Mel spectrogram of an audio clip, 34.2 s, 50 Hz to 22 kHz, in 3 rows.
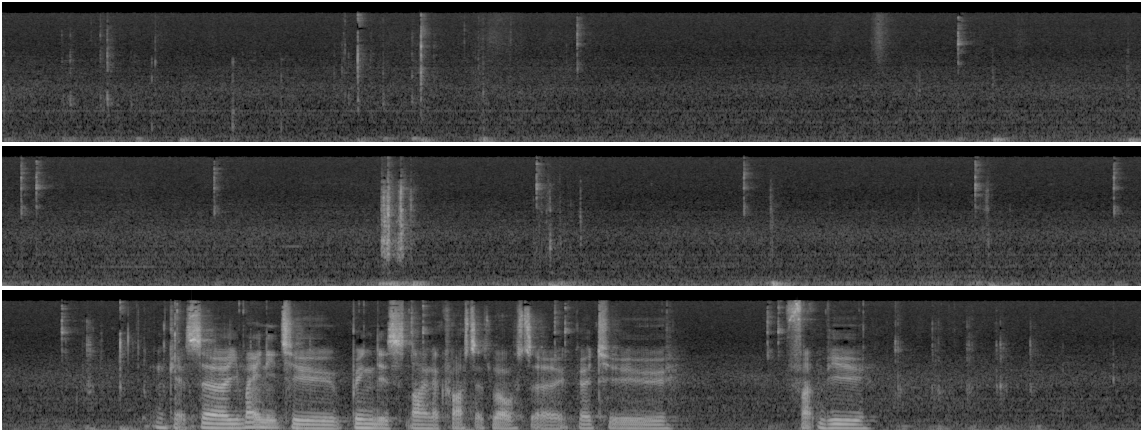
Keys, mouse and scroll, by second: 0.1 click, 0.8-3.8 scroll down 1, 4.1 middle click, 4.1 shift+scroll up 1, 6.0-9.9 drag, 11.8-17.2 drag, 17.2-19.0 scroll down 1, 19.0-22.3 drag, 22.7 click, 23.8 scroll up 1, 24.5 shift+middle click, 24.9 middle click, 25.7 scroll down 1, 27.0 click, 31.9-33.0 scroll down 1.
